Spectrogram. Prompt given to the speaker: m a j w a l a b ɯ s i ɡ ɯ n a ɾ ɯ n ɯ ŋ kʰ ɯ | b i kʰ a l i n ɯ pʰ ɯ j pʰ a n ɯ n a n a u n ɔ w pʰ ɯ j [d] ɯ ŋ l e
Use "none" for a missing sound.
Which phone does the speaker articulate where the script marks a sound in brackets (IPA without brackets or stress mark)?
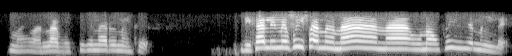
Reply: n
